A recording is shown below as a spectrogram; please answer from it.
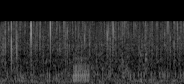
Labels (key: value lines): label: biophony
recorder: SoundTrap 300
